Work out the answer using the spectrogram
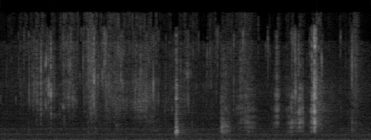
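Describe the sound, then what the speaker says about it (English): A knife slices steak into thin strips, giving a few faint, sharp cutting clicks spaced across a quiet, low background hum. "Now you're going to slice the steak into very thin strips."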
